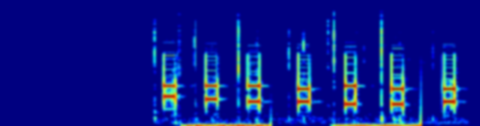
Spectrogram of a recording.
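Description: Phone number being dialed on a keypad: seven short touch-tone beeps, each a two-note tone, about two and a half a second, starting after a silent first second or so.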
